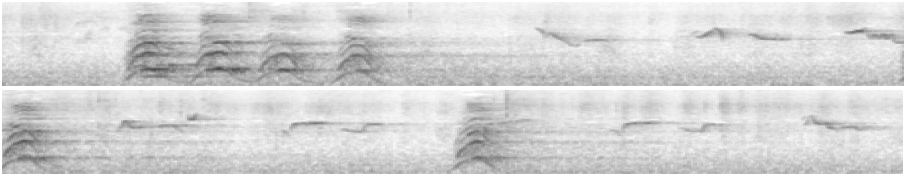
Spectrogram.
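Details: Red fox (Vulpes vulpes) being chased on a Sunday evening gives harsh, rising-and-falling yelping calls in quick bursts, with faint bird chirps between.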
